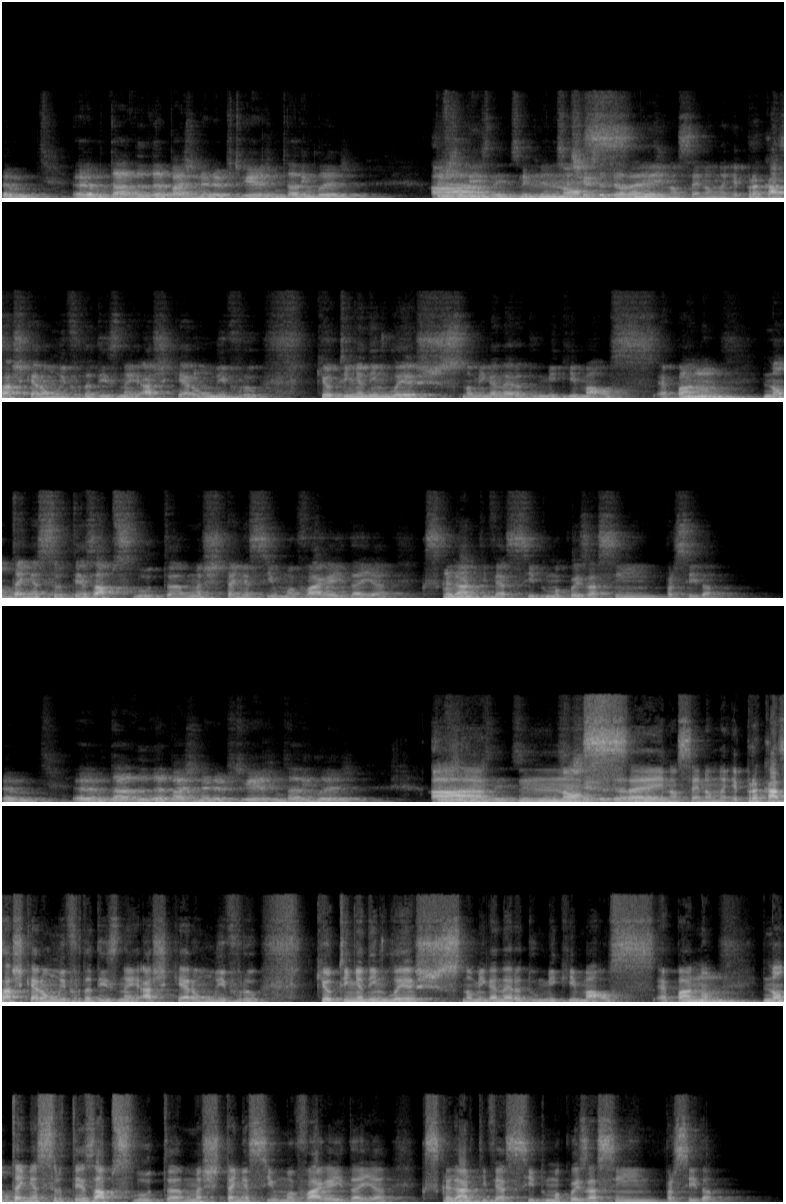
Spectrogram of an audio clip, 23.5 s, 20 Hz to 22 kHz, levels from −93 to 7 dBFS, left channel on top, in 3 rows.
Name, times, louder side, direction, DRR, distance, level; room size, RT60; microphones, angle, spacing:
voice 1, 0.0-3.4 4.3-5.1 5.4-6.5 9.8-10.0 14.6-15.0 20.0-20.4, left 1 dB, 45° left, -3 dB, 2.9 m, -32 dB
voice 2, 4.3-14.9 15.4-22.8, right 4 dB, 75° right, 10 dB, 0.7 m, -33 dB
12.5 x 4.8 x 5.8 m, 0.88 s
head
